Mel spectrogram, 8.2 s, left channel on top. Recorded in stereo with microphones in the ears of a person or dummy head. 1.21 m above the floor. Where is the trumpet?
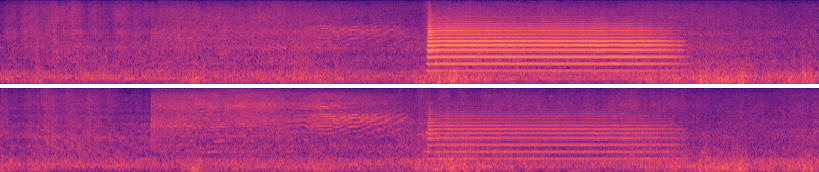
35° left (ahead or behind).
